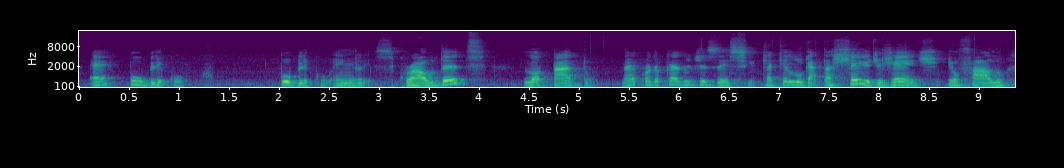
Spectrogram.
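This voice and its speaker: A Brazilian woman teaching English vocabulary, who reads her example sentences slowly and carefully. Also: fairly low pitch.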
